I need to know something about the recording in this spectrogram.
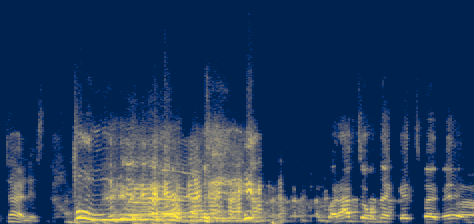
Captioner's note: laughter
